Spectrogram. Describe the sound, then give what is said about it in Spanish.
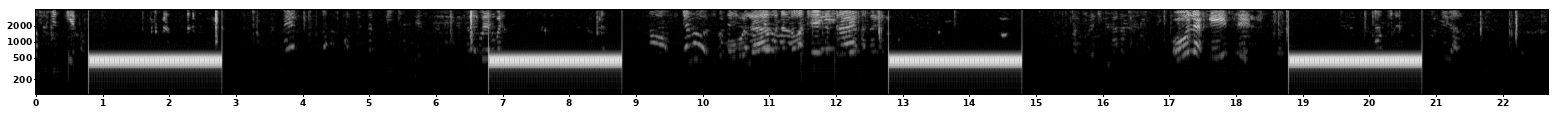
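Telephone ringback tone while a call is dialed: four steady, mid-pitched tones, each about two seconds long, repeating roughly every six seconds, with faint talk in the pauses between them. “ahí yo le estoy marcando a las 6:48.”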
